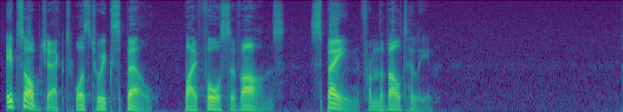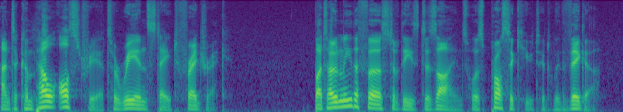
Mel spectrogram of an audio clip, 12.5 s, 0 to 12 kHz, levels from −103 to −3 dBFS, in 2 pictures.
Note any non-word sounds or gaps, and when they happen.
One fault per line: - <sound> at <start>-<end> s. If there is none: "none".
none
